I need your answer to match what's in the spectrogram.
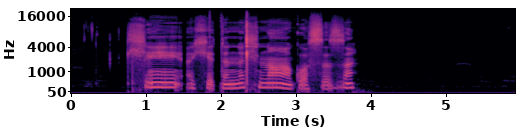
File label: navajo; The horses stand facing in opposite directions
